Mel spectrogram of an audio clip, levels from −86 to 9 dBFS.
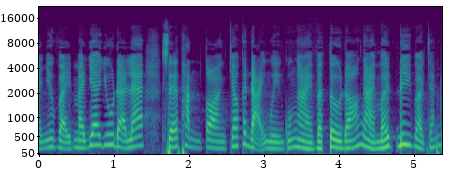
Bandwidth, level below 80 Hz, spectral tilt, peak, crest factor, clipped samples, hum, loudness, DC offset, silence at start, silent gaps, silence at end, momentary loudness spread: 13.5 kHz; -36 dBFS; -5.5 dB/octave; 0 dBFS; 18 dB; under 0.1%; none; -18 LUFS; under 0.1%; 0 s; none; 0 s; 6 LU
